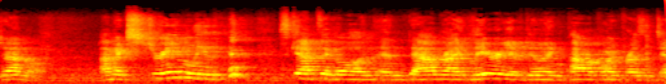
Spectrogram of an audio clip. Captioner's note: laugh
